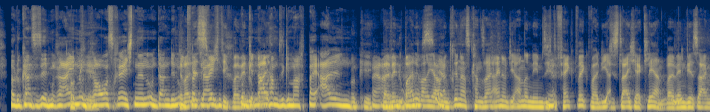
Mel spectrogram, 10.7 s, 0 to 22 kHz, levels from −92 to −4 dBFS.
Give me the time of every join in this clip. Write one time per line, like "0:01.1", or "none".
0:02.7
0:04.0
0:07.3
0:08.3
0:09.1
